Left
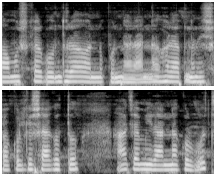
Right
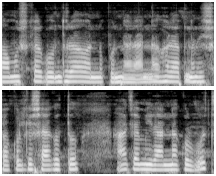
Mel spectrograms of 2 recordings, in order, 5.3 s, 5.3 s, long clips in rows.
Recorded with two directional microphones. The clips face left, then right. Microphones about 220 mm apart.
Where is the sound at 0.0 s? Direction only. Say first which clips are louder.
Right 3 dB; 50° right (ahead or behind).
